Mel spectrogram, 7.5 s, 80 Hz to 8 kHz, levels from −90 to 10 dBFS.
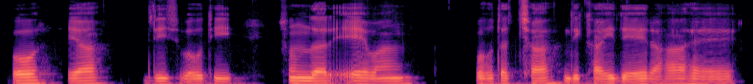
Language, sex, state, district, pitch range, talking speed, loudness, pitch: Hindi, male, Bihar, Supaul, 95-105 Hz, 105 wpm, -21 LUFS, 100 Hz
